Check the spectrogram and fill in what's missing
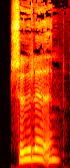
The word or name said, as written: sødladen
